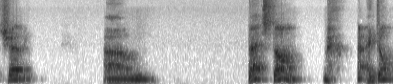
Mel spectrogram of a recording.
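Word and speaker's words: Sheavy: S-H, basically S heavy. S-H-E-A-V-Y. And so it sounds, I'm assuming, I actually haven't heard them say it. So I don't really know how you're supposed to pronounce it, but I would assume you pronounce it Chevy.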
